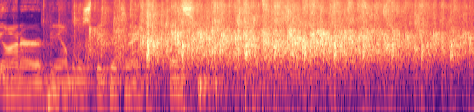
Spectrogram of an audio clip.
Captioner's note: applause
